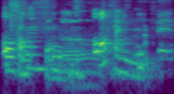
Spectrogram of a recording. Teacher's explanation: The T is silent. There is no T in the word often.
